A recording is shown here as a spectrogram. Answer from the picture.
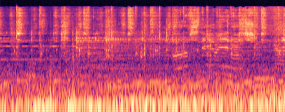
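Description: Steady low road and engine rumble of a moving car, with a song with a singing voice playing over it.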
